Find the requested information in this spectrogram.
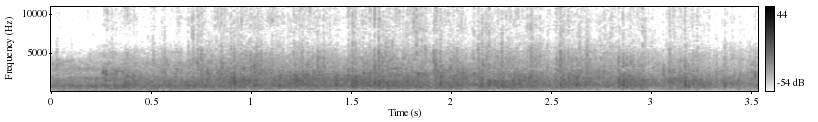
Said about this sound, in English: You can clap if you want.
